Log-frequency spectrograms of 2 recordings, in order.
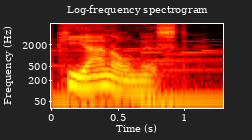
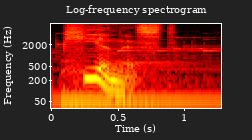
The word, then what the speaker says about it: pianist: It's not pianist, but pianist. We drop the O after the word piano and add the suffix ist to mean someone who plays the piano.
